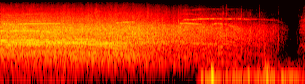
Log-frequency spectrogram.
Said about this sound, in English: And with that, the President of the United States concludes his remarks, a room full of Democrats applauding and cheering. President Obama and Vice President Biden still standing at the podium, applauding back at the room.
